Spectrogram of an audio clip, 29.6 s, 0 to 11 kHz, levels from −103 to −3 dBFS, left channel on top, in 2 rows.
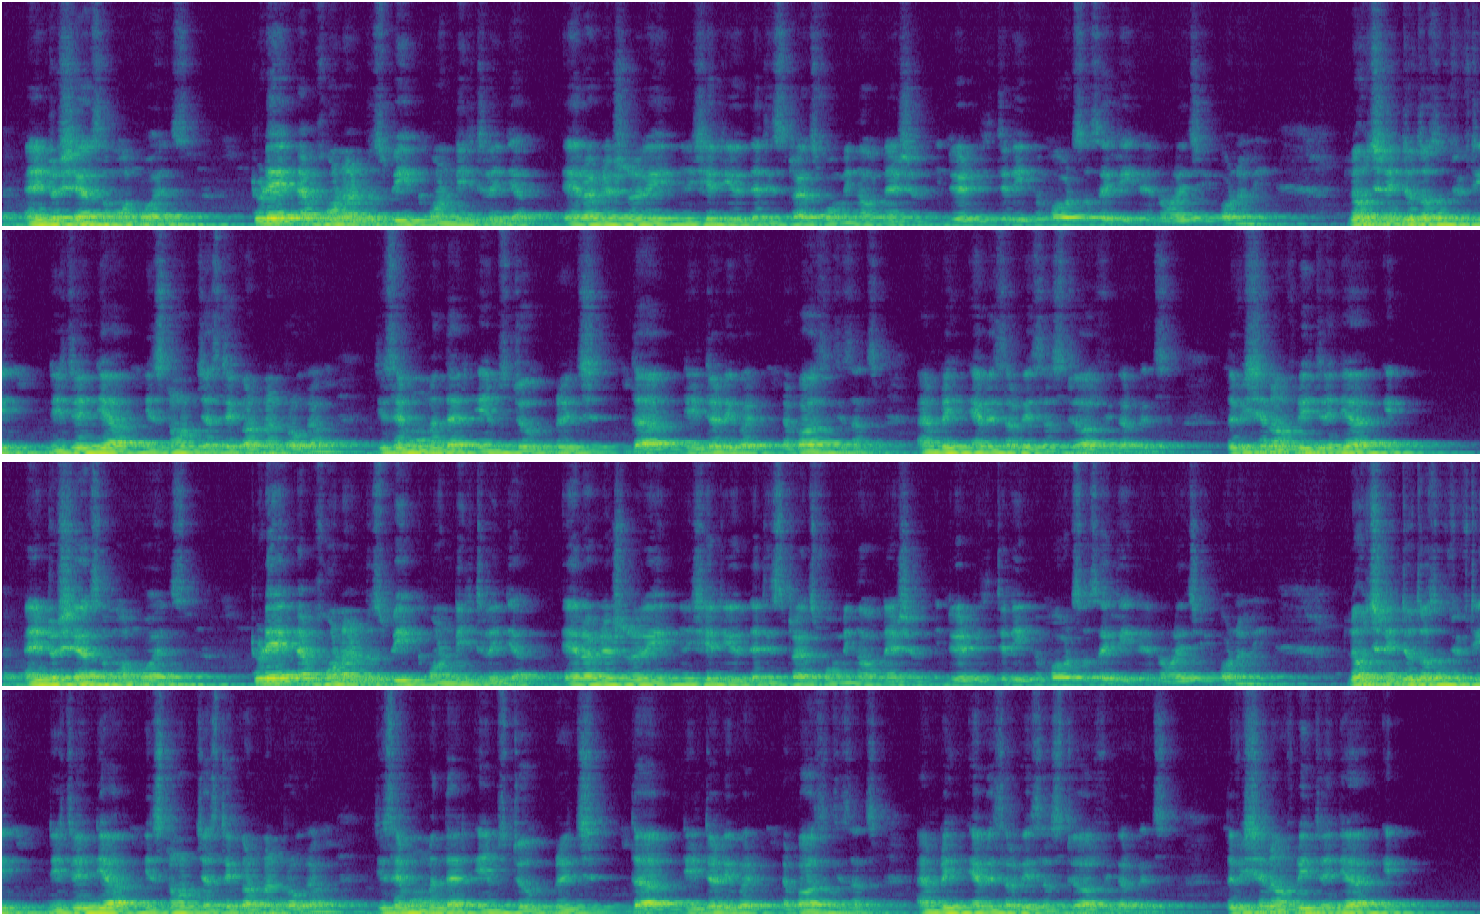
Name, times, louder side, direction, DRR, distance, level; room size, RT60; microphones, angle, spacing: voice 1, 0.2-1.8 2.5-5.2 5.6-12.5 13.5-14.9 15.2-18.1 18.5-20.7 21.0-23.5 23.9-26.3 27.0-28.7, equal, 50° right, -5 dB, 2.7 m, -24 dB
16.5 x 6.8 x 3.2 m, 1.2 s
head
